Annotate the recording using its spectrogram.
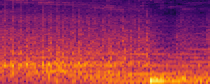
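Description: Indoor percussion ensemble playing, with a set of tenor drums (quads) close by: rapid, dense drumming, joined about one and a half seconds in by low held pitched notes.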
